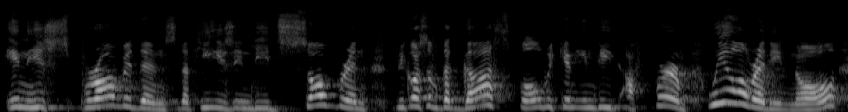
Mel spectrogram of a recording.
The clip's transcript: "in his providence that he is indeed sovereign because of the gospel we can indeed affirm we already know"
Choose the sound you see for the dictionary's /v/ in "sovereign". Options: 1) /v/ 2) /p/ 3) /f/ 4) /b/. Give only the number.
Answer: 1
